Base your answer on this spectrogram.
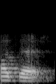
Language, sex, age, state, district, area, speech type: Nepali, female, 45-60, West Bengal, Jalpaiguri, rural, conversation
